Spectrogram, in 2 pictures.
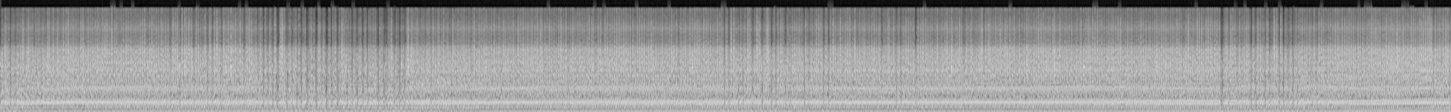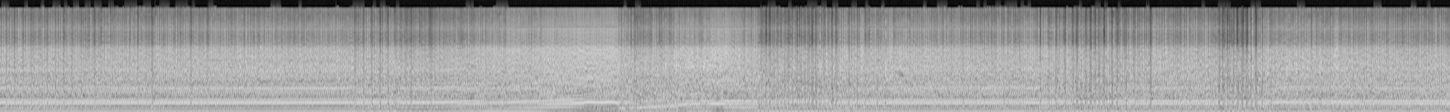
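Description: Compact speedcar's engine running hard at racing speed, heard on board from inside the cockpit. About two-thirds of the way through, the engine note falls and then climbs sharply back up before settling again.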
